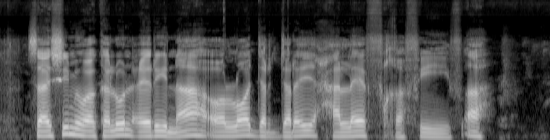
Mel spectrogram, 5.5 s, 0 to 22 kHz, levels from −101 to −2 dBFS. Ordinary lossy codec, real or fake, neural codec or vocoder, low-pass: none; real; none; none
